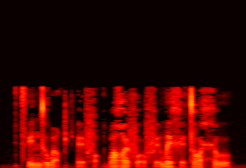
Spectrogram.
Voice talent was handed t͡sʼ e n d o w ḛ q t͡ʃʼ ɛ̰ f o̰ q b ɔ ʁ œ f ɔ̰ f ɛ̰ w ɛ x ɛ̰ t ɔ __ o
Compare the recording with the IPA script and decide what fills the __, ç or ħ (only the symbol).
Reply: ħ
